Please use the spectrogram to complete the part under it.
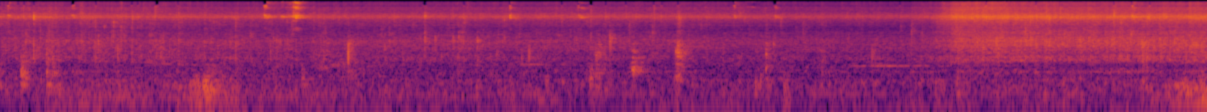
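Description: Shepu bhaji, fresh dill greens, sizzling and crackling as they are sautéed in a hot pan, a steady fry noise with scattered pops and stirring clinks that grows slightly louder near the end, with no talking.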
